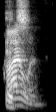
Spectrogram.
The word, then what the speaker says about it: Hiland: Well, see, but for our listeners, it's correctly Hiland. Hiland.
